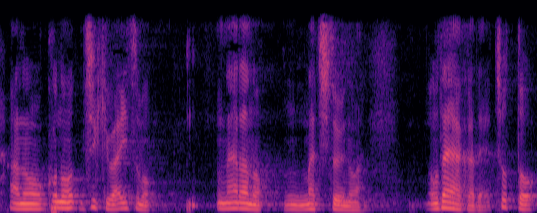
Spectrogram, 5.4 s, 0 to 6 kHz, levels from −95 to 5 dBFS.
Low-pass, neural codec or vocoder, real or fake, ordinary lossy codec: 5.4 kHz; none; real; none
